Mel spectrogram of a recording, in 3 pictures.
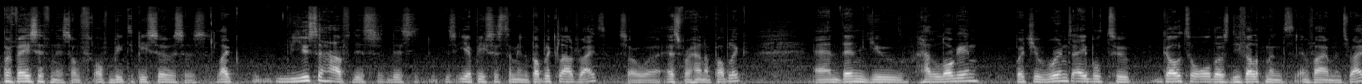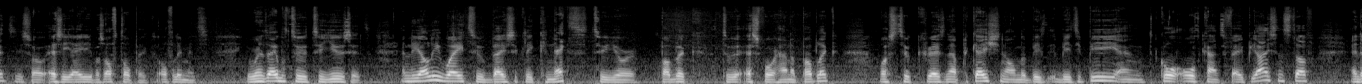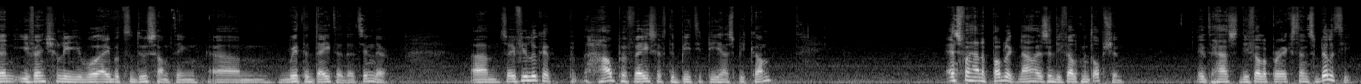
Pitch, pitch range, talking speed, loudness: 115 Hz, 105-130 Hz, 185 wpm, -19 LUFS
